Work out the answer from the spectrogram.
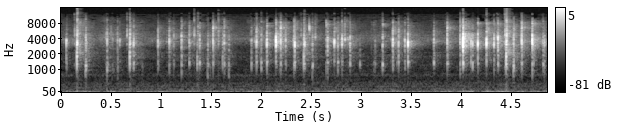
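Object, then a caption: Plastic mechanical keyboard. Fingertips type steadily for five seconds on a compact $250 custom plastic mechanical keyboard with Gateron Milky Yellow switches and red and pink plastic keycaps. Each keystroke is a short, bright clack that stops almost instantly, and one key strike near the end lands noticeably louder than the rest.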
